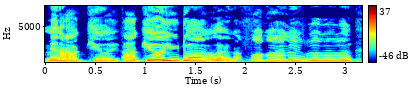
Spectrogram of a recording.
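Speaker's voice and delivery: high-pitched imitation of a worked-up man; acted threat. Gunman expressing himself at the host, high mock threat.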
